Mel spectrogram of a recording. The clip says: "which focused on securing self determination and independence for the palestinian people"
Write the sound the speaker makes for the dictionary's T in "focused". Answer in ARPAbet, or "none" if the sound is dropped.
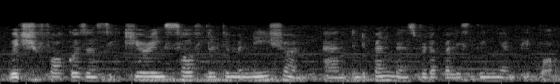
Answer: none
